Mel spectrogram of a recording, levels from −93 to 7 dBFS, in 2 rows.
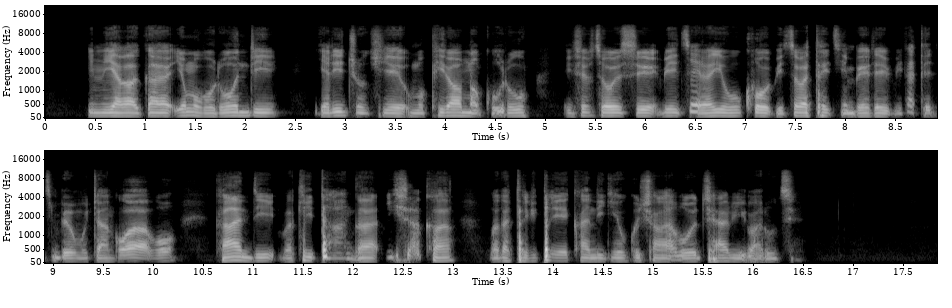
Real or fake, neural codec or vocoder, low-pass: fake; codec, 24 kHz, 1 kbps, SNAC; 10.8 kHz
